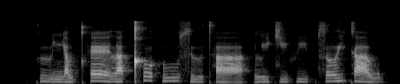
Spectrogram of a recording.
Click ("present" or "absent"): absent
